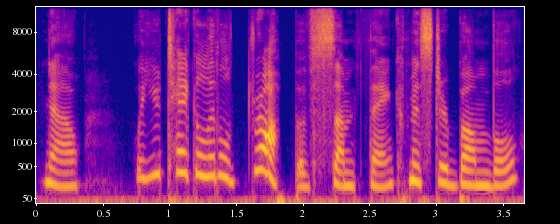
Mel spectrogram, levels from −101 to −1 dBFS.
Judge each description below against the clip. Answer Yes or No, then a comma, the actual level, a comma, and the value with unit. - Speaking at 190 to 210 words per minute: No, average, 180 wpm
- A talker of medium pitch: No, very high, 265 Hz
